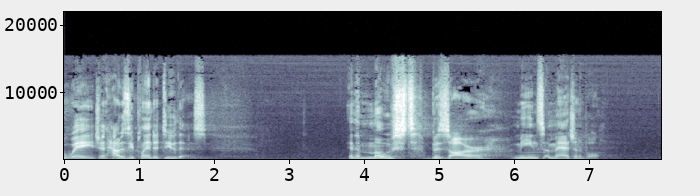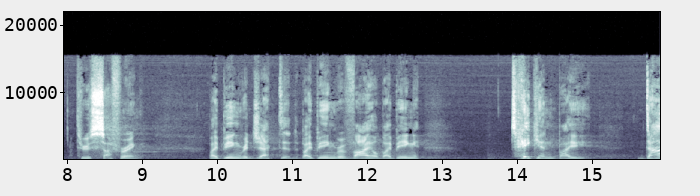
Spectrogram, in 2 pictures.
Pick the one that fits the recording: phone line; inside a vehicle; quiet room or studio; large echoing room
large echoing room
